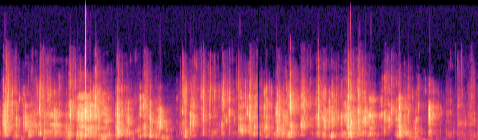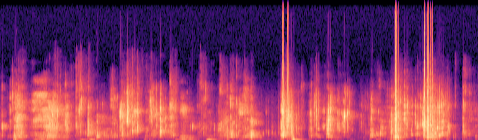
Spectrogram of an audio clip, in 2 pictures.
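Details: Male American Bully devouring a large meal of raw meat and bones, a steady stream of crunchy gnawing and wet chewing with a few loud sharp cracks of bone.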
